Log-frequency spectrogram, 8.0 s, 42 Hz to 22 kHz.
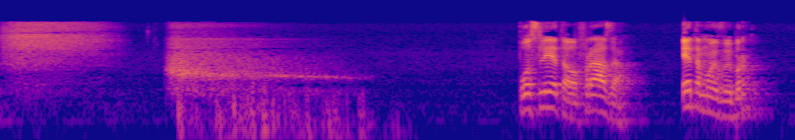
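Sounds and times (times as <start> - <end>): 
long loud exhale: 0.0 - 3.8
slow deep inhale through the nose: 0.0 - 3.8
speech: 5.2 - 7.6.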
